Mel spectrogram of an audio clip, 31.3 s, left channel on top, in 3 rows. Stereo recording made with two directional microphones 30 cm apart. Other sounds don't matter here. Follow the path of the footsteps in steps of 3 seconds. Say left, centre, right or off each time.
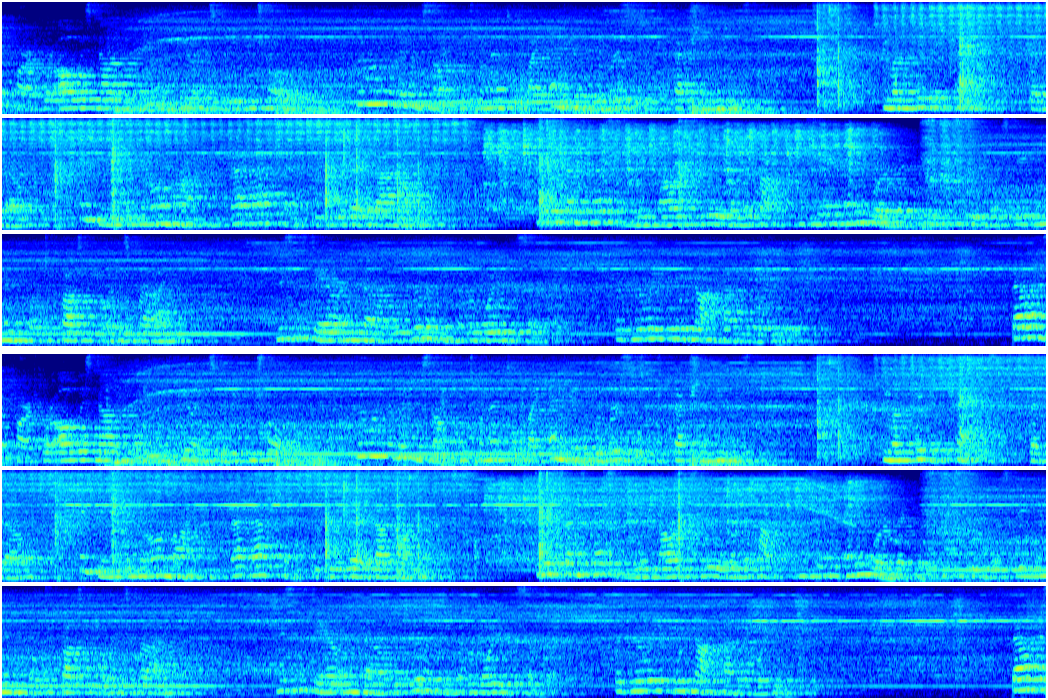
right, right, centre, left, centre, right, off, off, off, off, off.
